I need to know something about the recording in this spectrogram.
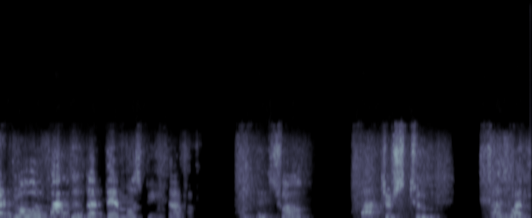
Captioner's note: speaks faintly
